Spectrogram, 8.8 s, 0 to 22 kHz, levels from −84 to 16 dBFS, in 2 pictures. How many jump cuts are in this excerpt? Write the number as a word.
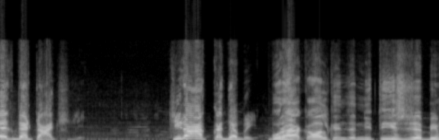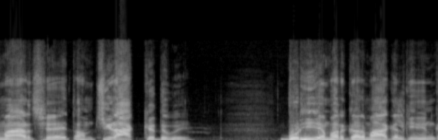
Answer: one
